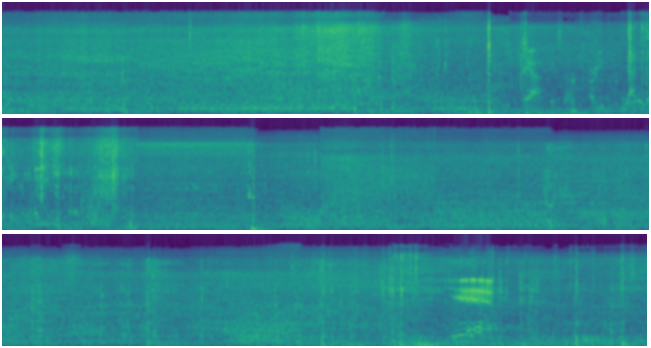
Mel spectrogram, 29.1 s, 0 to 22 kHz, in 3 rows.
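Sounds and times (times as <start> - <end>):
surf washing: 0.0 - 29.0
wind buffeting microphone: 0.0 - 29.0.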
